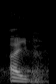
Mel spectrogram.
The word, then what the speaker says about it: Hyppe: On prononce bien Hype, on prononce Hype, on prononce comment? Hype.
